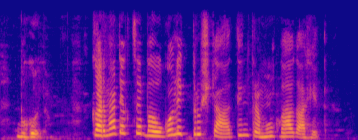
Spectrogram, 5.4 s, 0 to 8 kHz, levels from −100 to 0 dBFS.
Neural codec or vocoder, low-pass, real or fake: codec, 16 kHz in and 24 kHz out, 2.2 kbps, FireRedTTS-2 codec; 7.2 kHz; fake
